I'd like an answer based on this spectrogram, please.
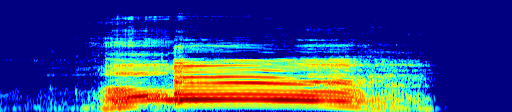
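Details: A cow at Rosulpur gives one long, loud moo, described as sounding like "amba", steady in pitch and richly harmonic, lasting under two seconds.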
